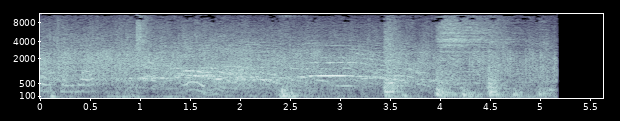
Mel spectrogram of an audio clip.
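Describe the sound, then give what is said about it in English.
A sharp, loud slap, wrestler Jerry "the King" Lawler hitting comedian Andy Kaufman on David Letterman's show, cracks out over a roaring crowd, followed by a couple of quicker smacks, with shouting voices blending into the constant crowd noise. “That was a short clip of Jerry the King Lawler slapping the taste out of the mouth of Andy Kaufman.”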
